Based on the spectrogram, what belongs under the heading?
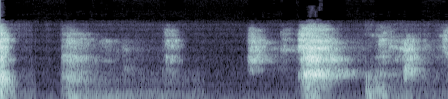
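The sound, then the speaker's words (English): A dog barks and growls in a run of several short, rough vocal bursts, with brief pauses between them and no talking. “The dog making noise again.”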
